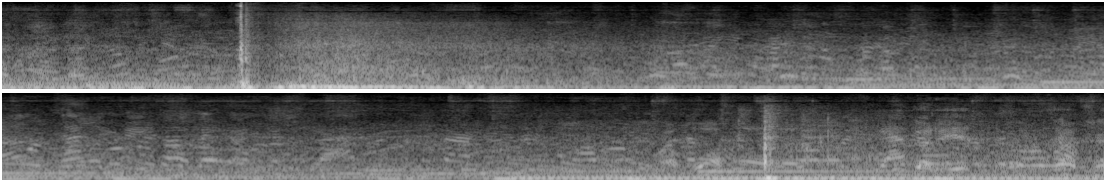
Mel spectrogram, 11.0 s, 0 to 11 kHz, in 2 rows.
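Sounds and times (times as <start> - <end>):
firework bang: 1.2 - 2.8.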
